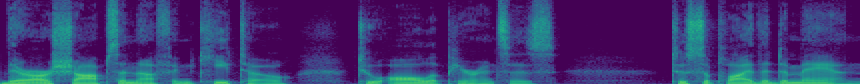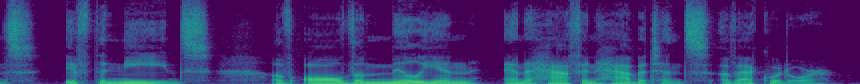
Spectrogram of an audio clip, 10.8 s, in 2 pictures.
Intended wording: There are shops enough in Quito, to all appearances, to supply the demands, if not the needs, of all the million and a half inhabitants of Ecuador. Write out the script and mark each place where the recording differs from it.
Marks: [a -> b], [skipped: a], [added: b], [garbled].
There are shops enough in Quito, to all appearances, to supply the demands, if [skipped: not] the needs, of all the million and a half inhabitants of Ecuador.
